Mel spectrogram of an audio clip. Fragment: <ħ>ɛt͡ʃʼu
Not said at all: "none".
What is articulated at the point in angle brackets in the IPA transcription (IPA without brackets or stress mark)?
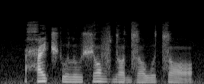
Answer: ħ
